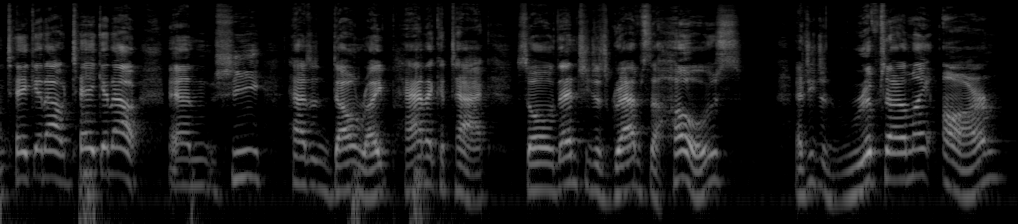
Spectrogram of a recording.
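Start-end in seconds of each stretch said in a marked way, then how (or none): 0.0-1.4 loud, repeated, high-pitched yell. Recounting a bloody needle mishap with a drill sergeant, retelling a yell. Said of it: "I'm yelling".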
